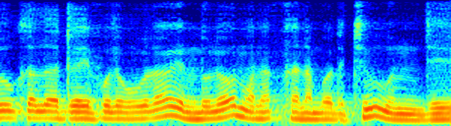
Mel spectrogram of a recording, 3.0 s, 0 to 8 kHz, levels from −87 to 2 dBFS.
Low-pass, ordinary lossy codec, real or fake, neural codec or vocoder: none; none; fake; codec, 16 kHz, 0.5 kbps, FunCodec, trained on Chinese and English, 25 frames a second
